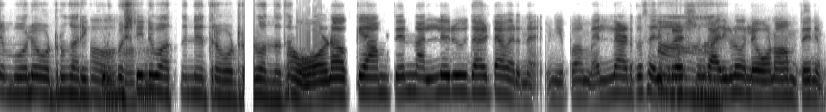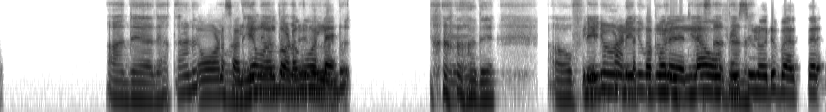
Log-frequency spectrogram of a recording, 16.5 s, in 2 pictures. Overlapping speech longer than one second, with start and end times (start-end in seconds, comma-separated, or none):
14.1-15.8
